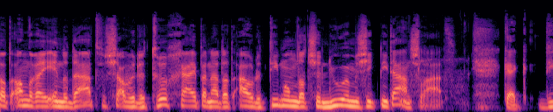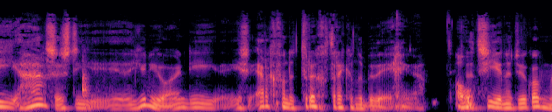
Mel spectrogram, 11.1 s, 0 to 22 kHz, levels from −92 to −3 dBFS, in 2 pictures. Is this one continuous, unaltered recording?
yes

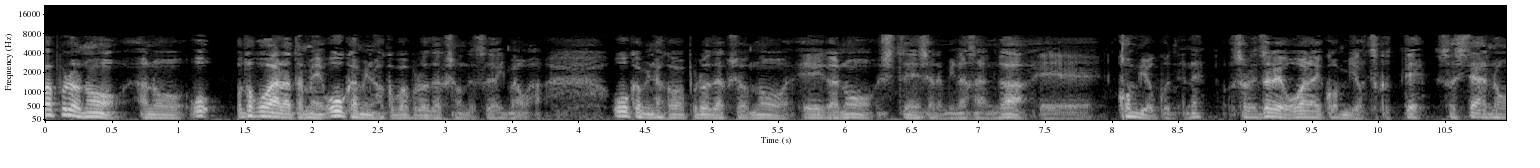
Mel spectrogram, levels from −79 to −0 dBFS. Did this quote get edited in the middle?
yes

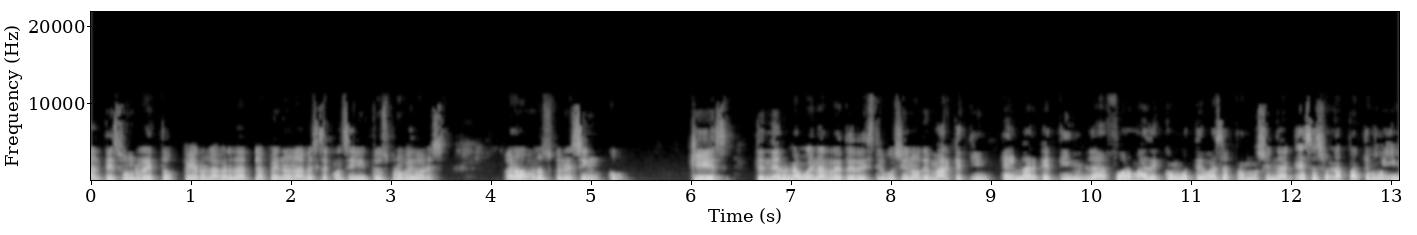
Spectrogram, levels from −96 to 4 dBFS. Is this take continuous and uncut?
no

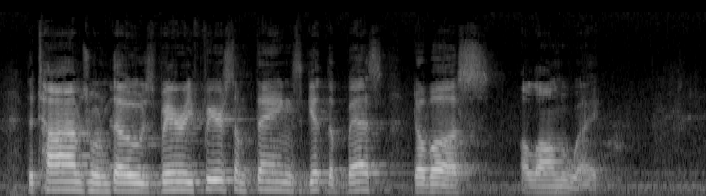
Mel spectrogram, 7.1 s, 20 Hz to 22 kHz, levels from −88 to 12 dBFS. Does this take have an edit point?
yes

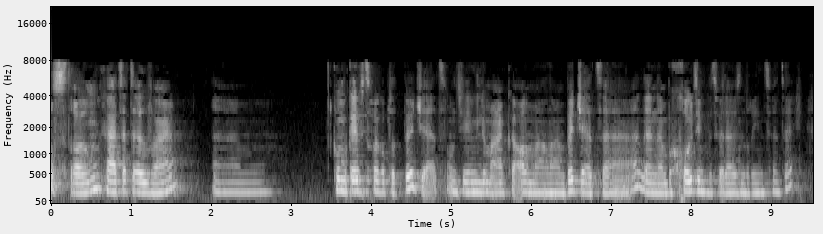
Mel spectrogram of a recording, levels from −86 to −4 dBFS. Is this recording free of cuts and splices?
yes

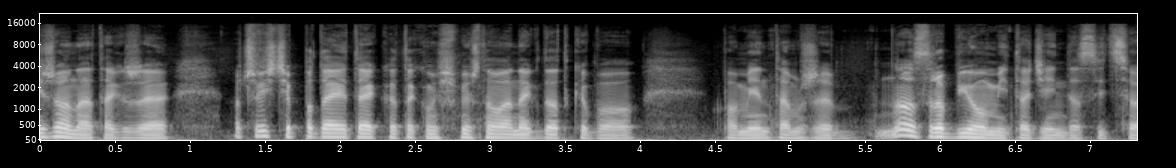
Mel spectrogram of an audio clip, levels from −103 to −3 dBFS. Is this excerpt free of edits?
yes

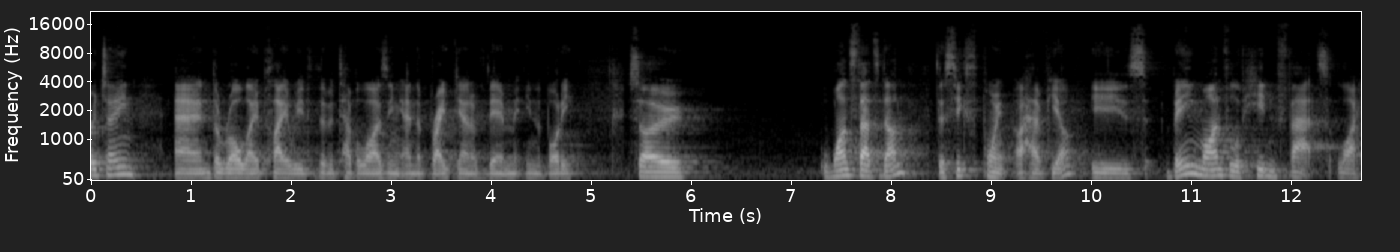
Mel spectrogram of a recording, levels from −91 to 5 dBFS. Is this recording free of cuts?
no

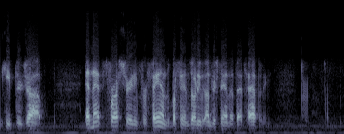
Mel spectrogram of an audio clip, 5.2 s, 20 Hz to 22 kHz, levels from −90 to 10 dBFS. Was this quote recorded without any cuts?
no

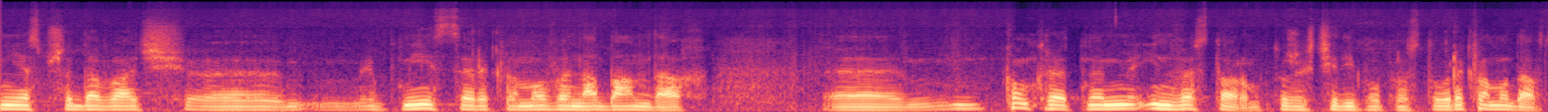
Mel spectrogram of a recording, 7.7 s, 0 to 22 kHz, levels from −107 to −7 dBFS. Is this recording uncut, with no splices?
no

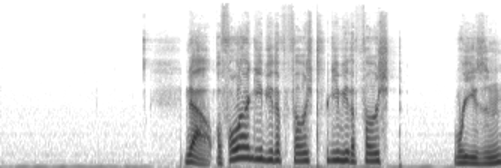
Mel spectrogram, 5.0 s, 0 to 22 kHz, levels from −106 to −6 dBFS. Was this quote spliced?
yes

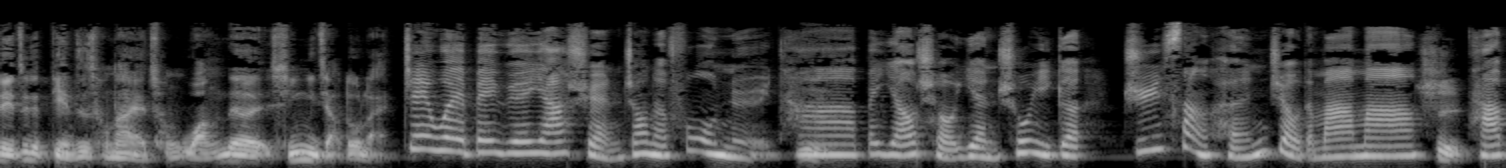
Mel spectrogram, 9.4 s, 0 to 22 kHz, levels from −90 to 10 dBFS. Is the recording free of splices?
no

